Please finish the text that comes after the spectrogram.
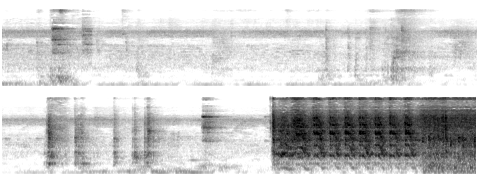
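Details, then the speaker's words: Toyota Kijang diesel just restarted after a cracked engine block near the oil passage was repaired and coolant refilled; catches straight into a steady idle with light, even cold clatter, normal, attributed to condensation in the cylinders. "untuk baru Hidup E lumrah kalau ada sedikit kemelataknya soalnya karena di dalam piston itu masih ada embun"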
